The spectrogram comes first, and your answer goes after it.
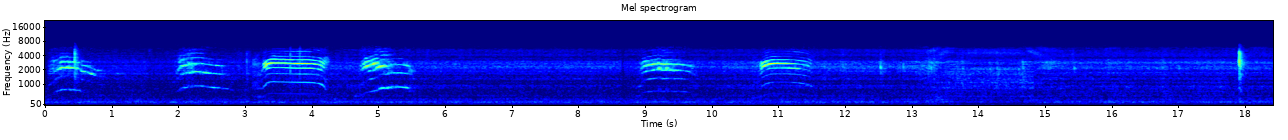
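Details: Pet cat reacting to cat videos indoors; a quick run of bright, arching meows in the first half, then a couple more after a pause, fading into a quiet stretch ending with a single click.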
